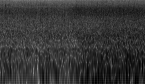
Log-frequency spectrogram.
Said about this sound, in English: You lie down in the hot noonday sun, and it feels warm as a big, soft cat covering you, taking away the chill of the waves. And the swish-swashing sounds lulls you to sleep.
